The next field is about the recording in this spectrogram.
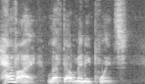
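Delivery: statement-like falling tune, dropping on points. Quoting a man's question as if a statement: falling tune on points. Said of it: "I said that as a statement, not a question".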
